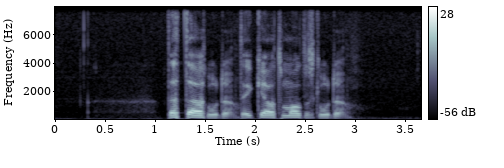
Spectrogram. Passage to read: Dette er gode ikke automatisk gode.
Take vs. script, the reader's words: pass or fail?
pass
